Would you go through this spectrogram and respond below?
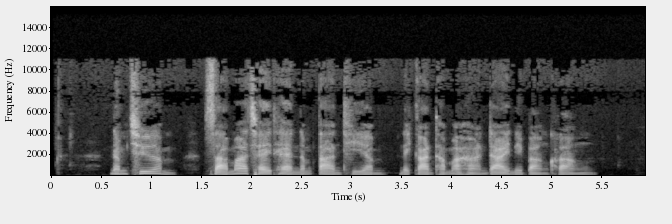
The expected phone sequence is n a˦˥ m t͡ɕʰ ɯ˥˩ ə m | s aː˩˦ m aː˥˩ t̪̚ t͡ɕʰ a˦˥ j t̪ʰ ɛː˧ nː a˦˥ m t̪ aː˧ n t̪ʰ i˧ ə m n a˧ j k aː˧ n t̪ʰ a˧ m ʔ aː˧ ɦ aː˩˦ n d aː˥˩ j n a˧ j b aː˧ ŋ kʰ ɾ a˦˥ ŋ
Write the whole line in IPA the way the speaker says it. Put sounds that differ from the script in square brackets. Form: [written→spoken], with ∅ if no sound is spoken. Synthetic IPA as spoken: n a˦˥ m t͡ɕʰ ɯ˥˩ ə m | s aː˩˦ m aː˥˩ t̪̚ t͡ɕʰ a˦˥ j t̪ʰ ɛː˧ nː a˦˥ m t̪ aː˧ n t̪ʰ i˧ ə m n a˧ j k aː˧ n t̪ʰ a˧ m ʔ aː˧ ɦ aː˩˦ n d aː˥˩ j n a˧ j b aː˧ ŋ kʰ ɾ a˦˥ ŋ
